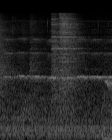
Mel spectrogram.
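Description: White-throated kingfisher giving a long, even, high-pitched trilling whistle that drops in pitch as it ends, with a brief rush of hiss about a second in.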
